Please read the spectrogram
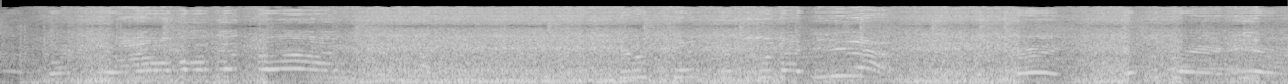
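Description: Steady drone of a skydiving jump plane's engine and rushing air inside the cabin, with people talking loudly over it.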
